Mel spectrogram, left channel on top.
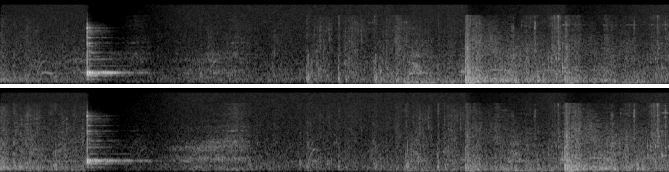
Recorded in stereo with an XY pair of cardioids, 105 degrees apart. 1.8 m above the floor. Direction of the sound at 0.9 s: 20° left.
